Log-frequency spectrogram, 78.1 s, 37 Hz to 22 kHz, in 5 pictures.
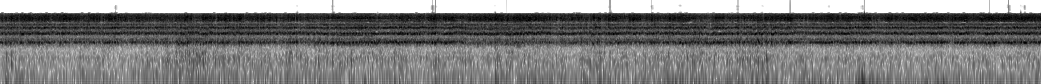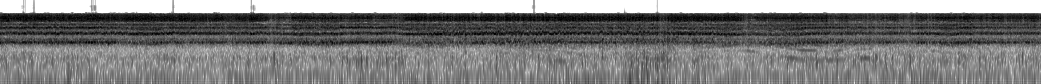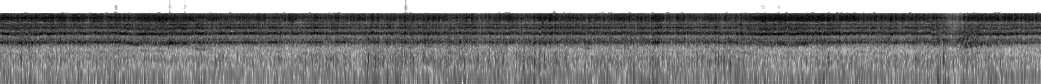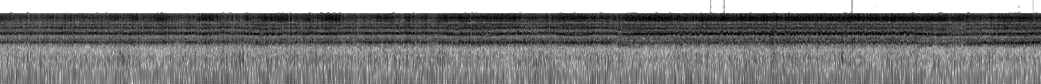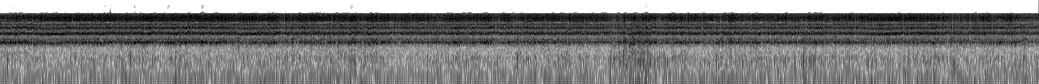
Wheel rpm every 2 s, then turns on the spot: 240, 240, 220, 220, 230, 230, 230, 240, 240, 230, 220, 200, 200, 210, 230, 230, 230, 230, 230, 230, 230, 220, 170, 220, 240, 230, 230, 220, 200, 200, 200, 220, 230, 230, 230, 240, 230, 230, 230.
none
